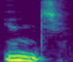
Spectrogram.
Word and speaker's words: Eng: And Eng is spelled E-N-G, but I've heard some people like Dave Asper, he pronounces it Inge, like with a soft G.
